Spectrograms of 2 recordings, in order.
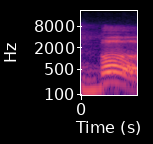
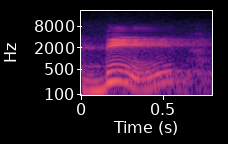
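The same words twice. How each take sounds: First: It is said as a short consonant sound. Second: It is said as the full letter name. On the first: "becomes B in bat" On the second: "that letter when we pronounce, that becomes sound"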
